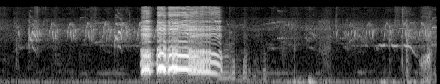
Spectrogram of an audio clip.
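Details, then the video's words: A rooster crows loudly once, a harsh drawn-out call lasting over a second that falls in pitch at the end, amid soft chirping of small birds before and after. "rooster crowing loudly"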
